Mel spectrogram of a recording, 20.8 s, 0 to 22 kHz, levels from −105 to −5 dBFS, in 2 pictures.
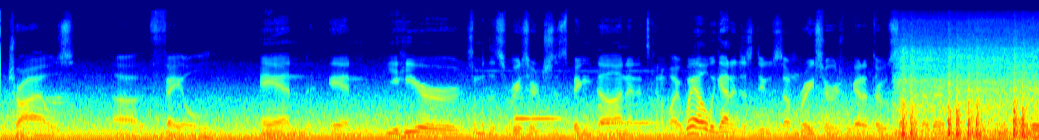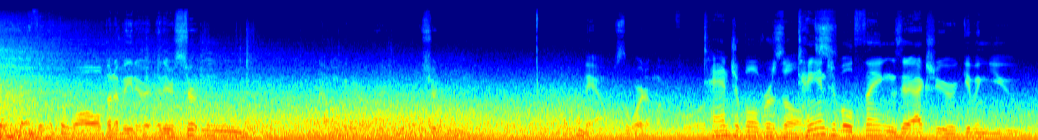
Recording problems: muffled; very; fading above 2 kHz
electrical hum; loud; throughout; 50 Hz, 10 dB below the speech
train or aircraft noise; loud; throughout; 1 dB below the speech
wind noise on the microphone; occasional gusts; 15 dB below the speech

